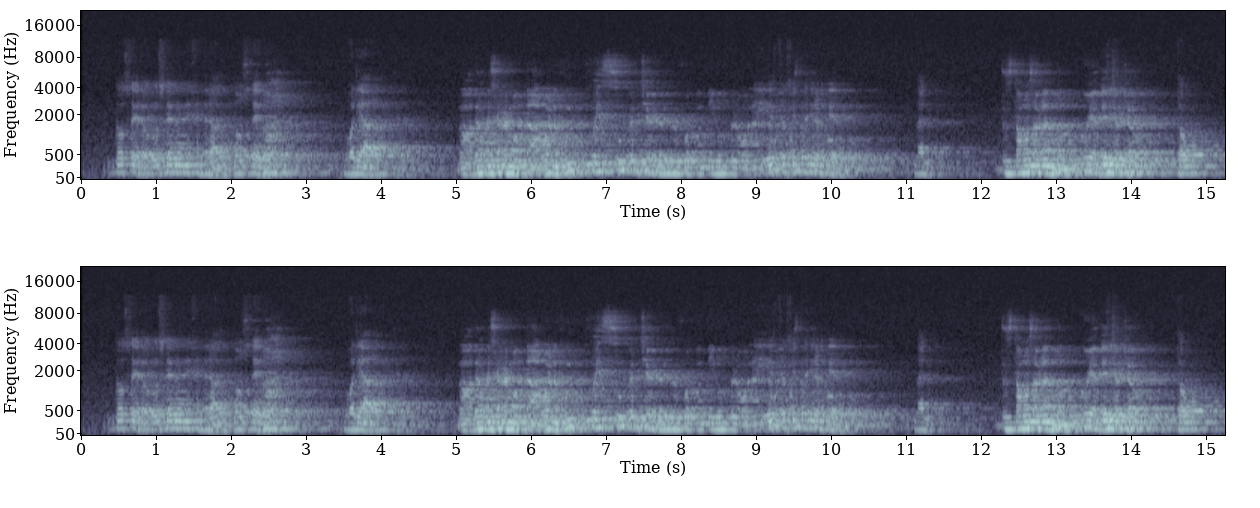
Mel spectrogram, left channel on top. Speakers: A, on the left; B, on the right.
A: 2-0, 2-0 en general.
B: No,
A: dos cero,
B: ah,
A: Goleada.
B: te- no, tengo que ser remontada. Bueno, fue, un- fue súper
A: Sí.
B: chévere, Oliver, jugar contigo, pero bueno,
A: Sí,
B: ahorita voy
A: esto
B: a pasar
A: siempre es
B: tiempo.
A: divertido. Dale.
B: Entonces estamos hablando. Cuídate,
A: Sí, sí,
B: chau,
A: sí.
B: chau.
A: Chau.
